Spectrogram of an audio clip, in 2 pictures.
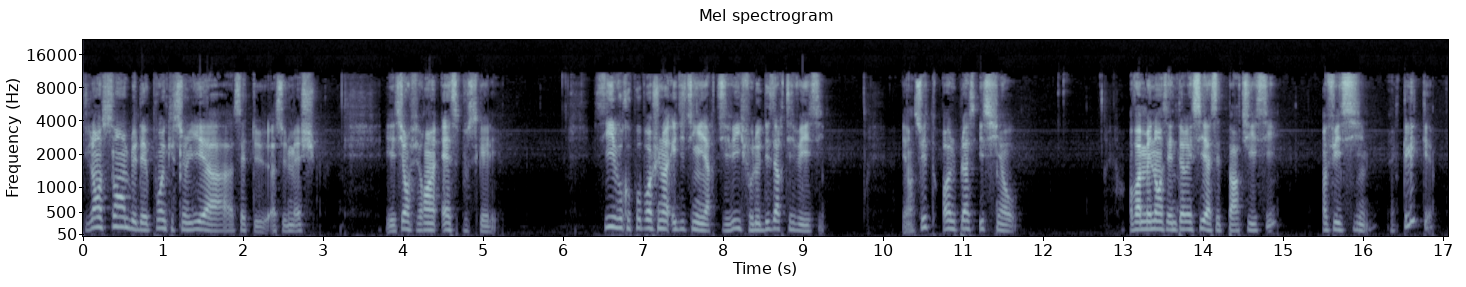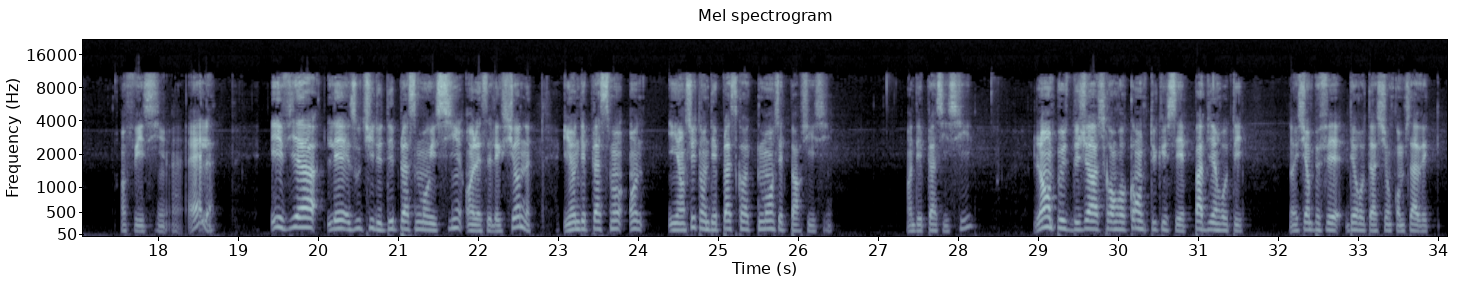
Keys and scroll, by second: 4.3 s, 10.5 g, 17.5 l, 29.9 KP_1, 33.0 r.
